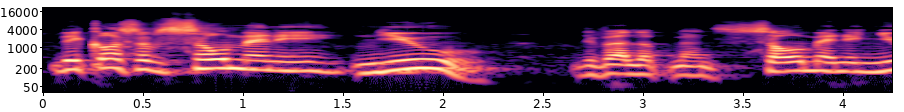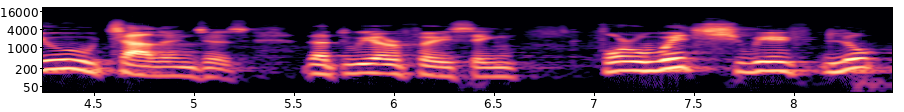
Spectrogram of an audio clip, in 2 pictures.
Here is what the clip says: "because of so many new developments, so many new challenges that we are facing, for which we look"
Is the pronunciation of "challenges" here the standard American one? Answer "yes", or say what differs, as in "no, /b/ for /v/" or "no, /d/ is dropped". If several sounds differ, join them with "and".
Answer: no, /s/ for /z/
